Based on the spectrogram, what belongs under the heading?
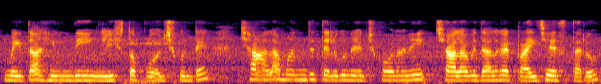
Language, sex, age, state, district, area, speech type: Telugu, female, 18-30, Telangana, Mancherial, rural, spontaneous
